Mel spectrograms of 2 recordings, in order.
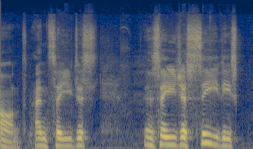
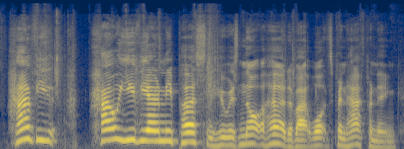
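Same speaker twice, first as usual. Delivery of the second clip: louder, astonished questioning; mock incredulous; 3 semitones higher, 6 dB louder than usual. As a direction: play disbelief at someone out of touch. Disciples incredulous at the stranger.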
